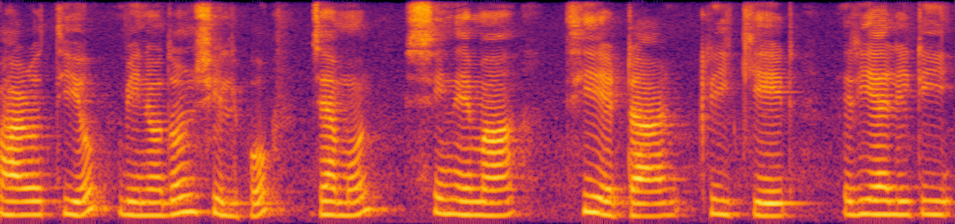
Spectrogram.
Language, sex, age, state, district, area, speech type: Bengali, male, 18-30, West Bengal, Howrah, urban, spontaneous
